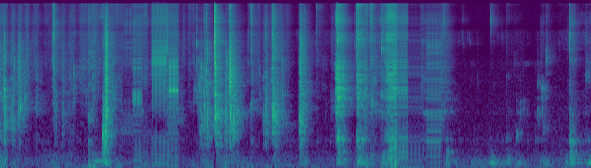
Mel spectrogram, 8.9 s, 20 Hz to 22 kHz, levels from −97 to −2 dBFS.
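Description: From 1.78 to 2.74 s the sound goes robotic: a rigid metallic buzz at 50 Hz. That's likely from repeated short buffers, with audio arriving late and the player looping the last 20 ms or so, which covers most of that stretch and skips the real material.

Around 4.53 to 4.57 s there's a short blip from damaged data in the compressed stream. The decoder misreads the broken frames, loses sync and jumps ahead to the next clean one.

The robotic buzz returns from 5.85 to 6.65 s, again pinned at 50 Hz with likely the same buffer-repeat pattern filling in for the missing sound.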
